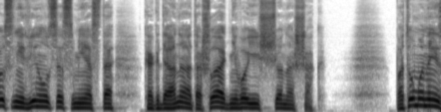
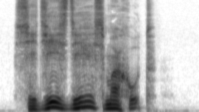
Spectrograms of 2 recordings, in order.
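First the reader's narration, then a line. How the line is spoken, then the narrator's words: Whisper. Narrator (Russian): прошептала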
